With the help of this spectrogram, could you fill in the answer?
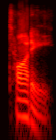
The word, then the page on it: toddy: American English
